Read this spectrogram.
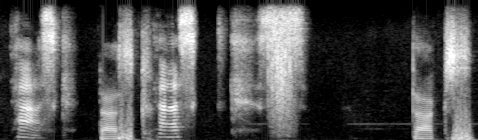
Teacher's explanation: it's so easy to migrate the S and forget about the first one, but it's more important to get the first S. Task.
